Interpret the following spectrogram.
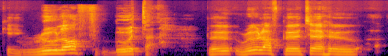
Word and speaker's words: Roelof Botha: How do you pronounce his name, Keith? Roelof Botha.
